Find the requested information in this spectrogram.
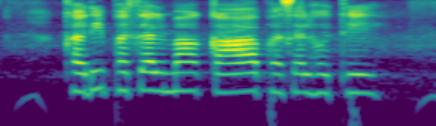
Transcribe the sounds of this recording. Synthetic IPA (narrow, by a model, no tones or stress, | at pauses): kʰəɾibpʰəsəlmãkapʰəsəlɦot̪ʰe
